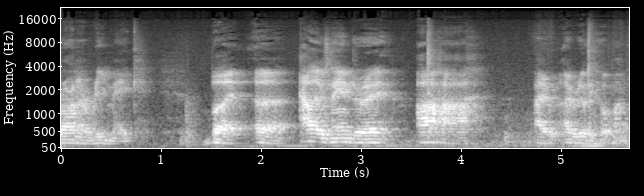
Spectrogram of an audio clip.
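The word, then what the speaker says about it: Aja: gone wild so back in 2010 director Alexander aha Alexandra AHA let's let's pronounce it correctly decided to reimagine a classic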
